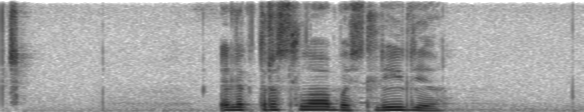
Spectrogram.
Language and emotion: Russian, neutral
